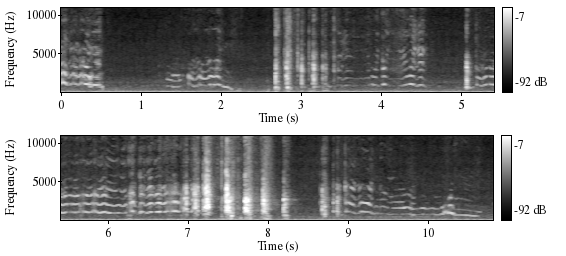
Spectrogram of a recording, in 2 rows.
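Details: Red foxes of the 2021 litter fighting and gekkering: wavering, harmonic whining calls broken up by bursts of rapid, clattering chatter that peaks near the middle, then trailing whines toward the end.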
